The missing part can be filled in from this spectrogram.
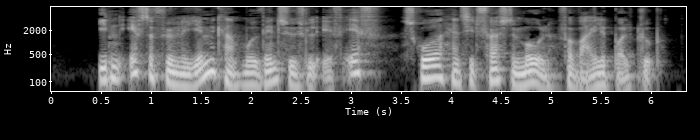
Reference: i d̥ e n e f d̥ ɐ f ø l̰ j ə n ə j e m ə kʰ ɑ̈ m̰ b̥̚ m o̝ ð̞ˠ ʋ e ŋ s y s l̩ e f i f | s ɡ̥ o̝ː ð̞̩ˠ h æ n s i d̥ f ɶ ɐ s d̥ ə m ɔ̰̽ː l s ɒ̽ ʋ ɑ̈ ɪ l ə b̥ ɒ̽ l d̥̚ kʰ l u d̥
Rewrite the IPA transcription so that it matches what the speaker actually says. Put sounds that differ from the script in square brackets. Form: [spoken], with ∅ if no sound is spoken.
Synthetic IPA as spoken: i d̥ e n e f d̥ ɐ f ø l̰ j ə n ə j e m ə kʰ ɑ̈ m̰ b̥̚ m o̝ ð̞ˠ ʋ e [n] s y s l̩ e f [e] f | s ɡ̥ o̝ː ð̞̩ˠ h æ n s i d̥ f ɶ ɐ s d̥ ə m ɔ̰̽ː l [f] ɒ̽ ʋ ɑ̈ ɪ l ə b̥ ɒ̽ l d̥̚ kʰ l u [b̥]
